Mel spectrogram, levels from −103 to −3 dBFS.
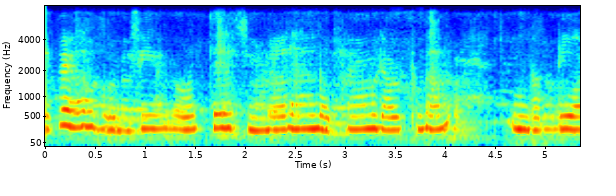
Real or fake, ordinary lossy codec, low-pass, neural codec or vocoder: fake; Opus, 32 kbps; 7.2 kHz; codec, 24 kHz, 0.9 kbps, WavTokenizer, medium music audio release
